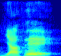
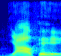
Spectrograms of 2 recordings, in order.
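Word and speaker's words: 야훼: 스스로 있는 자 우리가 야외에 여호와 들어갔죠 여호와 여호와 하나님 들어갔죠 그 여호와 가 히브리 씹 발음으로 하면 야외에 요 약은 따라해 볼까요 야외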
